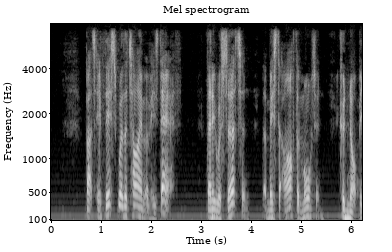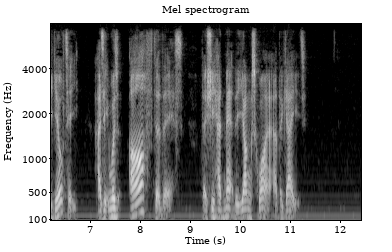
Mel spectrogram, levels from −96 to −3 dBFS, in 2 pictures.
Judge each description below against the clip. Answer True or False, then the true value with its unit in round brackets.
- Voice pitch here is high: False (130 Hz)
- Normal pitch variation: True (4.5 semitones)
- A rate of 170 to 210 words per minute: True (175 wpm)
